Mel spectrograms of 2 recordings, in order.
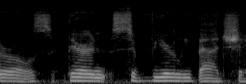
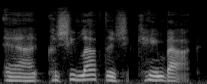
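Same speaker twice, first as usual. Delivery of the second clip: usual speaking voice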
